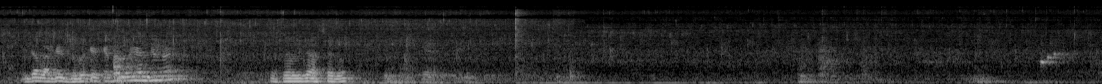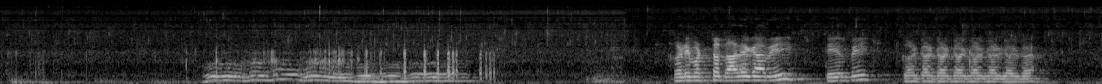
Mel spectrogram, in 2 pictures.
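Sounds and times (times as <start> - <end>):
onions sizzling in hot oil: 0.0 - 22.0
person speaking: 13.0 - 16.0.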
